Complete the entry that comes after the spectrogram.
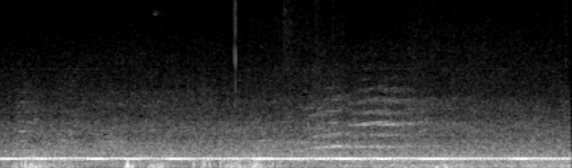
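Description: Nankai electric train passing through a station without stopping, with steady running noise throughout. A steady high-pitched tone runs over the noise, and fainter rising whines come in about three seconds in.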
